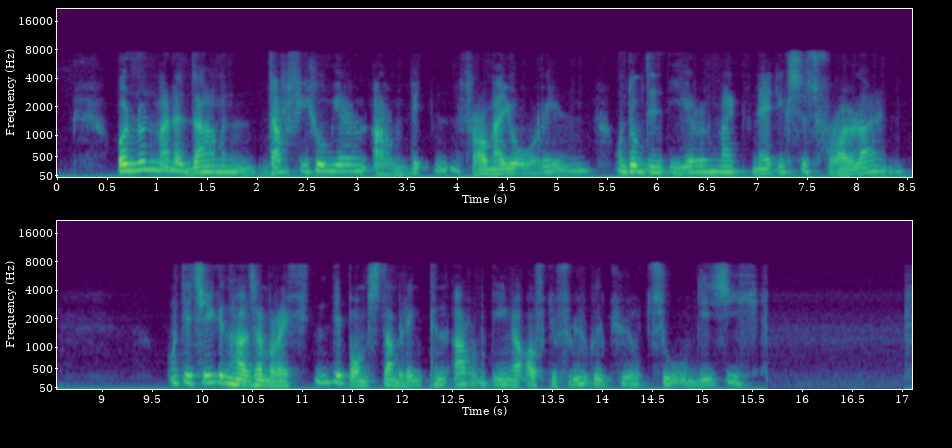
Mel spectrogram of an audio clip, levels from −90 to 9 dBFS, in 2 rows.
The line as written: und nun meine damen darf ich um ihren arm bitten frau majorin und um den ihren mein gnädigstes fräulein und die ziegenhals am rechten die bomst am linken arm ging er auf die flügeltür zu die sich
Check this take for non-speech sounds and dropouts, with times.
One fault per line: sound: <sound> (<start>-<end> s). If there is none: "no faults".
no faults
